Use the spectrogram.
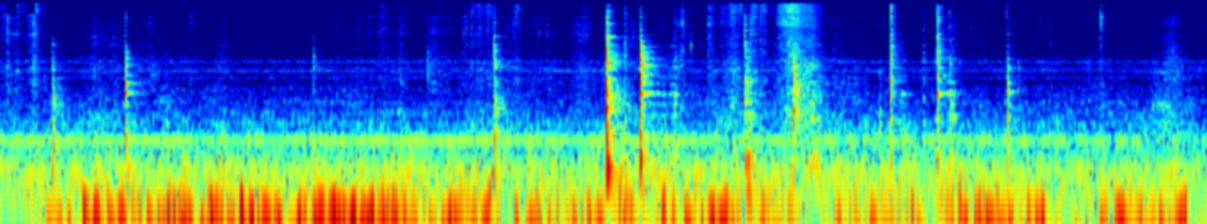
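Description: A knife slices through a Spanish almond cake on a plate, giving faint scraping and soft clicks of the blade against the dish, scattered through a quiet room without talking.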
